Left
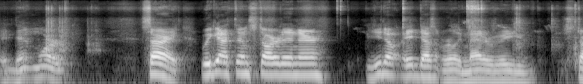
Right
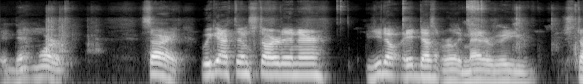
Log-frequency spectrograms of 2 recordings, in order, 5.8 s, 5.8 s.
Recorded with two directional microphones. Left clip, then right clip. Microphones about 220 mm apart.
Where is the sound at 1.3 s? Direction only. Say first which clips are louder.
Left 1 dB; 45° left (ahead or behind).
